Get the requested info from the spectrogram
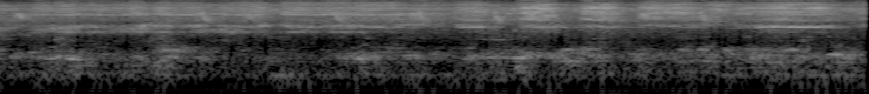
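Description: Near silence: quiet room tone with a few faint, short, high chirps in the background.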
